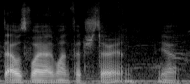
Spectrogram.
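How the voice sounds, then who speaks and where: Man, 30s, from Lebanon; low gravelly voice; relaxed, candid interview storytelling. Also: fast talker, faint music behind. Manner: candid, reflective, with small laughs and fillers. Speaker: interviewee, vegan advocate.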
